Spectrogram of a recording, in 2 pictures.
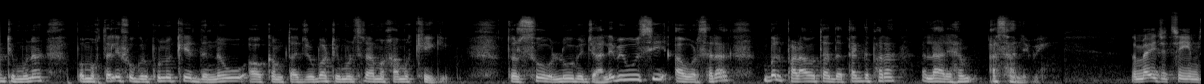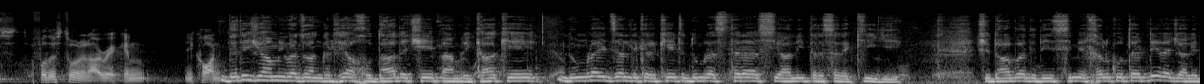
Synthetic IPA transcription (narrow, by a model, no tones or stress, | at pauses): ʈimunapəmʊxt̪alɪfoɡɾupunokʰed̪ənəwoʔawkamt̪ad͡ʒɾɪbaʈimunosaɾaməxɑməxkʰeɡḭ | t̪əɾsolobed͡ʒɑlɪbewosiawːəɾsaɾabəlpaɽɑwt̪ad̪ət̪aɡ̚d̪ləpʰɑɾalɑɾeɦamasɑnewi | ðəmeɪd͡ʒətʰĩːmz̥fəðɪstʰuːnə̃naɪɹɛkə̃n | jə̰kʰɑ̃nd̪əd̪ed͡ʒɑmjwad͡zɑŋɡaʈjɑxod̪ɑd̪at͡ʃepəamɾikɑkelumɽajd͡zald̪əkɪɾkeʈd̪umɾast̪əɾasjɑlit̪̬əɾsaɾakʰeɡi | t͡ʃed̪ɑbad̪əd̪esimexalkot̪aɖeɾad͡ʒɑlɪb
